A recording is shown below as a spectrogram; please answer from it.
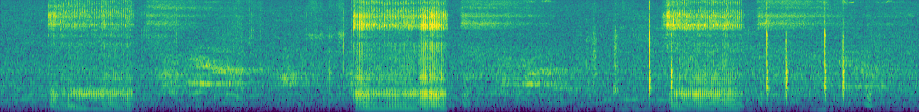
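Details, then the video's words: Kiko, a dog linked to French Bulldog and Pug, snoring: three loud, rasping snore bursts with layered buzzy harmonics, each about a second long, separated by quiet breathing gaps, with a few faint clicks near the end. "kiko roncando"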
